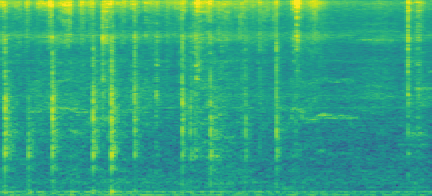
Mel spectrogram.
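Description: Faint, irregular clicks of a knife cutting through a tray of basbousa, a syrup-soaked semolina cake, as the blade is worked around the rim of a plate.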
